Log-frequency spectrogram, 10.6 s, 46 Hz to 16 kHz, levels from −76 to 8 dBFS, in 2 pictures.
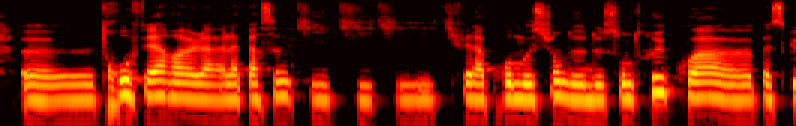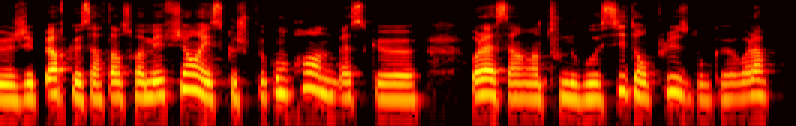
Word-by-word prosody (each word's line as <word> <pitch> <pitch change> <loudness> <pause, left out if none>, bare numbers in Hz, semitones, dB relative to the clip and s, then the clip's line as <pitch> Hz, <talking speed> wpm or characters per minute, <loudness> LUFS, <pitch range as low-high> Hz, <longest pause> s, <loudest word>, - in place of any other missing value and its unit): heu, 155 0 -3
trop 200 +4 +2
faire 190 0 +2 0.2
la 160 -1 -1
la 165 0 -1
personne 165 +3 -3
qui 160 -3 -12
qui 160 -1 -14
qui 160 0 -13
qui 170 - -18
fait 170 - -2
la 165 - 0
promotion 165 +2 -1
de 165 -2 -1
de 155 0 -3
son 165 +2 -3
truc, 225 +7 -2
quoi, 180 -5 0
heu, - - -5
parce 160 0 -2
que 160 -1 +2
j'ai 165 +2 +1
peur 210 +4 +5
que 180 - +3
certains 175 +1 +1
soient 180 +1 0
méfiants? 195 +8 +3
Et 185 - +6
ce 175 0 0
que 180 - -3
je - - -10
peux 180 - -6
comprendre, 215 +1 0
parce 175 0 0
que 160 -1 -1 0.3
voilà, 200 +1 +8
c'est 195 - +1
un 170 0 -2
un - - 0
tout 175 +2 -7
nouveau 170 0 0
site 235 +7 0
en 180 - +1
plus, 215 +3 -3
donc 160 -1 -12
heu, 165 - -6
voilà. 190 +3 -2
170 Hz, 265 wpm, -23 LUFS, 160-185 Hz, 0.3 s, voilà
